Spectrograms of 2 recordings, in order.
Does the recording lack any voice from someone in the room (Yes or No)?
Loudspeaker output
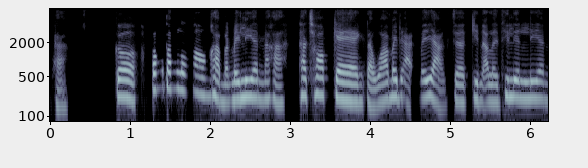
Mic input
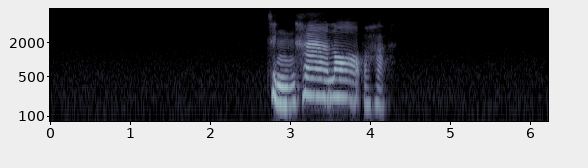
No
